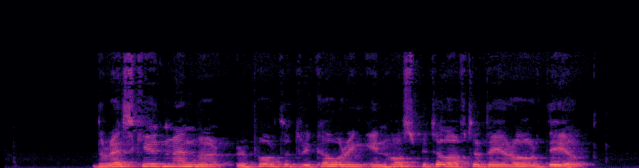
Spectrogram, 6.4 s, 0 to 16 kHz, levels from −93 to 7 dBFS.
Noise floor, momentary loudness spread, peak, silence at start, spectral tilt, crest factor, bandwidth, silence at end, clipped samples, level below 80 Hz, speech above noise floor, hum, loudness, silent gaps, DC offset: -76 dBFS; 6 LU; -12 dBFS; 0.95 s; -8 dB/octave; 14 dB; 11.5 kHz; 0.5 s; under 0.1%; -62 dBFS; 51 dB; none; -26 LUFS; none; under 0.1%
